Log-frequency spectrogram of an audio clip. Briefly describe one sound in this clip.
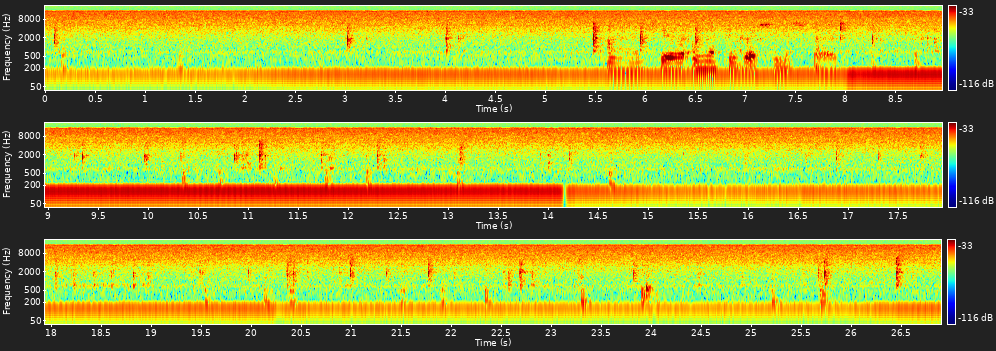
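A video game plays soft clicks and taps through a television speaker.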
